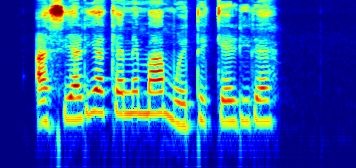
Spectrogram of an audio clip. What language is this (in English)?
Kikuyu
